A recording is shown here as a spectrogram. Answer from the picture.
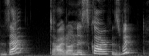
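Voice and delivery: plain reading voice

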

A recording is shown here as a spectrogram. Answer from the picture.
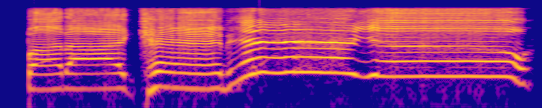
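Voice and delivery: high, drawn-out cartoon call; goading singsong. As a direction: stretch the last words high to coax a shy singer. Goading a shy player to sing.

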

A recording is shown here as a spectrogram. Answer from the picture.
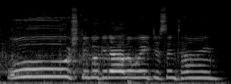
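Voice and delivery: loud high fast relief; excited relief. Real, not acted. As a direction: blurt it out in relief. Near miss in game.

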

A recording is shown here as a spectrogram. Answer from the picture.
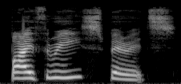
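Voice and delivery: very slow, loud, high intoning; ominous ghost. Acted. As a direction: drag out the prophecy like a spectre. Ghost warns Scrooge.

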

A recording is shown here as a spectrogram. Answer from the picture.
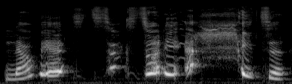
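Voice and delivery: high, loud and drawn out; excited. Real, not acted. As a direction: cheer the number, stretched slow. Celebrating a new count.

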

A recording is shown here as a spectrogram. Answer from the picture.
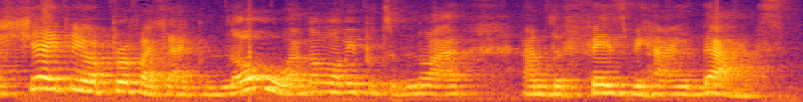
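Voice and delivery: usual speaking voice

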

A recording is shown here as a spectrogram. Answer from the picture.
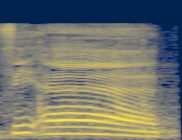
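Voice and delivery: فئات drawn out slowly; slow dictation. Shown as a demonstration. Teacher dictating to pupils, slow drawn-out فئات. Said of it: "teacher dictating slowly".

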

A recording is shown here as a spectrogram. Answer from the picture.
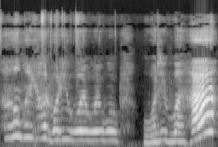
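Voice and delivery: mock stunned babble; flustered mock shock. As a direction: splutter in overwhelmed disbelief. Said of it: "You're gonna be like".

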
